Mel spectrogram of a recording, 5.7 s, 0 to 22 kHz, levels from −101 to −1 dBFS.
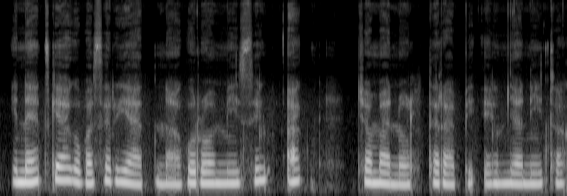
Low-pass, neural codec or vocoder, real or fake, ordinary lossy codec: none; none; real; none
